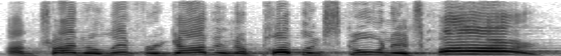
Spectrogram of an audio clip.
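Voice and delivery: high loud complaining voice; high loud mock lament; whiny excuse. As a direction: mimic a churchgoer whining. Preacher voices congregant's excuse.

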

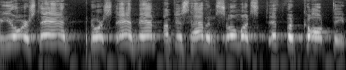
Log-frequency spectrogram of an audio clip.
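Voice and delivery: high, loud pleading churchgoer; high-pitched loud plea of a struggling member; whiny complaint. Retold or imitated. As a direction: voice a frustrated believer begging for help. Congregant's complaint voiced by preacher.

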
